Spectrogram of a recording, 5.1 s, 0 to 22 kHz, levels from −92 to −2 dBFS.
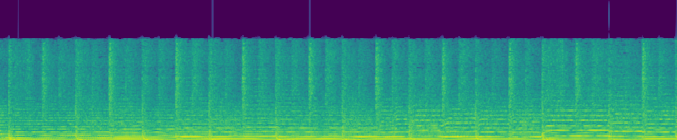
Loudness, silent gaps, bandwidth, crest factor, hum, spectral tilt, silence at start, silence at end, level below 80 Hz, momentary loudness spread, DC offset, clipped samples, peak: -12 LUFS; none; 16.5 kHz; 12 dB; none; -4.5 dB/octave; 0 s; 0 s; -22 dBFS; 2 LU; under 0.1%; under 0.1%; 0 dBFS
